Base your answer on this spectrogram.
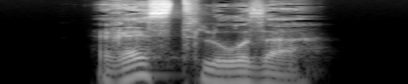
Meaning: inflection of restlos: 1. strong/mixed nominative masculine singular 2. strong genitive/dative feminine singular 3. strong genitive plural
- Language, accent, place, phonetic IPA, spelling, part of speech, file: German, Germany, Berlin, [ˈʁɛstloːzɐ], restloser, adjective, De-restloser.ogg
